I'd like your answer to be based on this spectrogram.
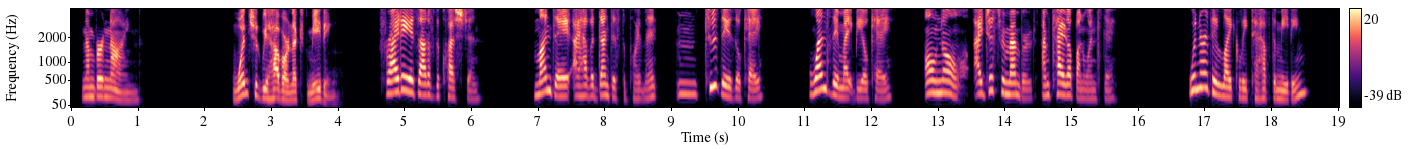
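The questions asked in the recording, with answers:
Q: When are they likely to have the meeting?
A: On Tuesday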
